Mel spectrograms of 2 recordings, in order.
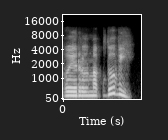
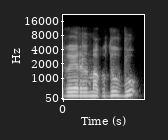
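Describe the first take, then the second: First: The final vowel of the last word is i. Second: The final vowel of the last word is u. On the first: The speaker calls it right. "bukannya ghairul maghdubi" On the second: The speaker calls it wrong. "tapi ghairul maghdubu alaihim misalnya"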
